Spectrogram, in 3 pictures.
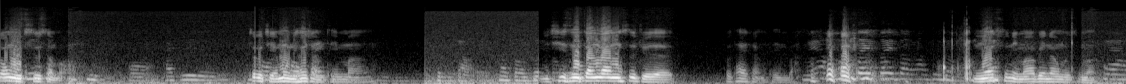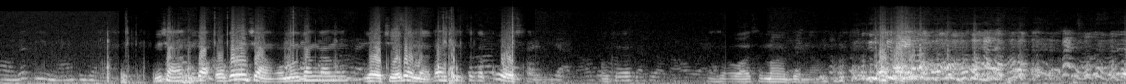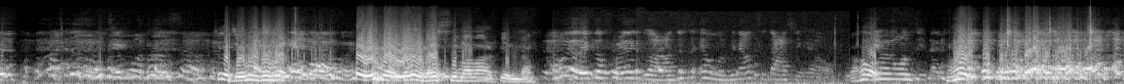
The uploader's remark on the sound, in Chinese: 收音有點不佳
